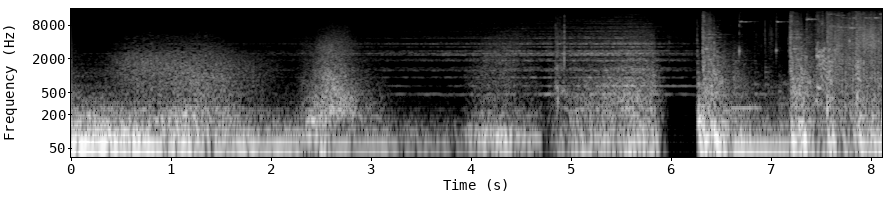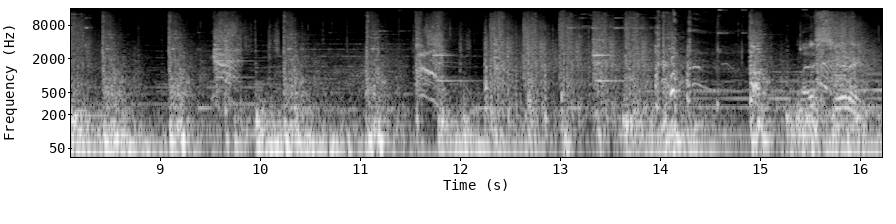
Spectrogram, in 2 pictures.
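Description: Gunfire and explosions in the video game Metal Gear Solid 3: Snake Eater, a dense, loud run of sharp shots and heavy booming blasts with a brief cutout partway through.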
